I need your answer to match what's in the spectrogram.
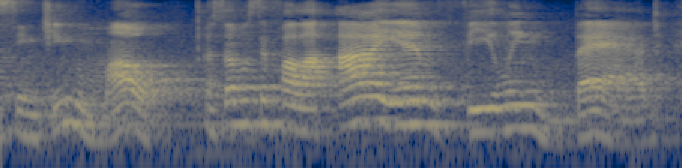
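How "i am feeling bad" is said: slow, careful classroom example. Shown as a demonstration. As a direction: spell it out slowly for learners. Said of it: "example sentence".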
